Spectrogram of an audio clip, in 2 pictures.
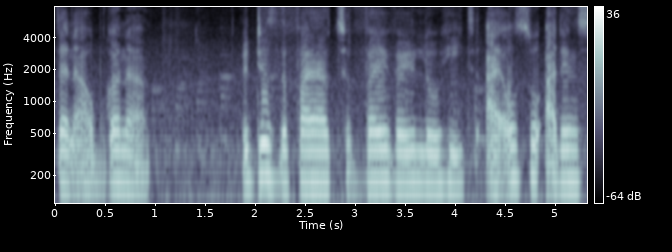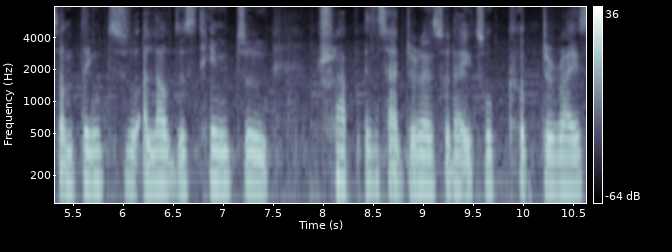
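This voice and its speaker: A young woman narrates a cooking video in English, which is not her first language, talking through each step slowly and pausing to fix her own slips. Her voice sits fairly low, with a gravelly, mellow tone. A faint hiss of noise runs under the recording. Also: low-quality recording. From Nigeria. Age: young adult. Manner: unhurried, self-correcting, instructive. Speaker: cooking vlogger.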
